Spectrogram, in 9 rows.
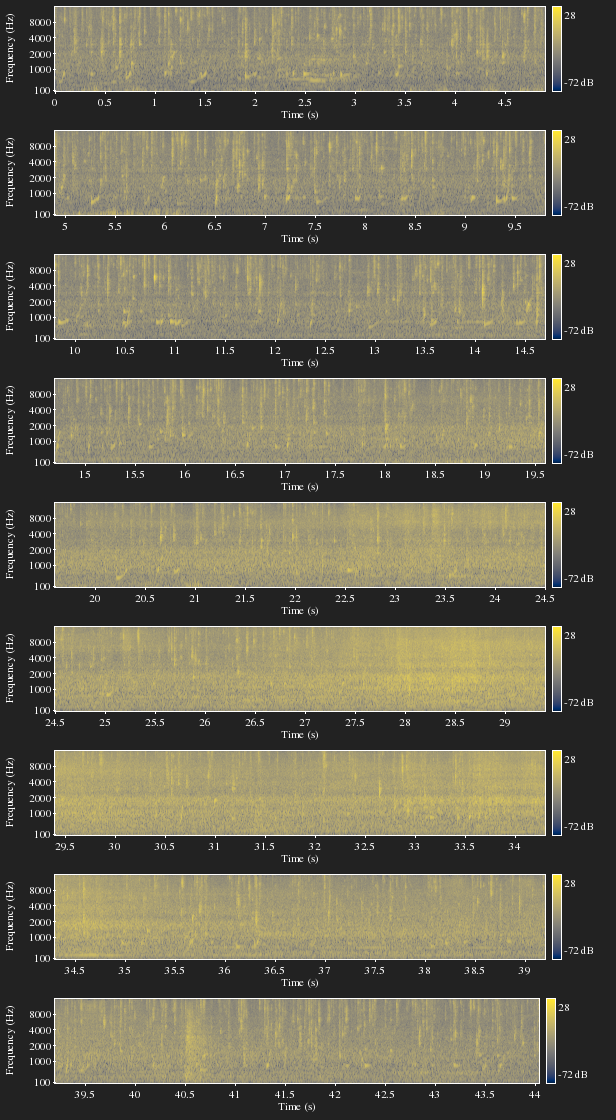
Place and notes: {"title": "Milano, Italy - rain collected in the hole", "date": "2012-11-10 13:00:00", "description": "rain in a quiet street collected in a manhole", "latitude": "45.48", "longitude": "9.22", "altitude": "124", "timezone": "Europe/Rome"}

